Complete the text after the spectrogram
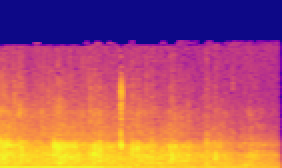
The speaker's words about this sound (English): Clap those hands as you take your seats.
